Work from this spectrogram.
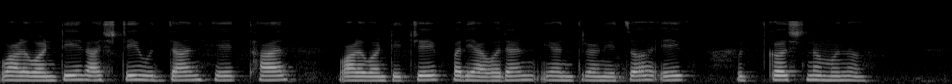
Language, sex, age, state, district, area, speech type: Goan Konkani, female, 18-30, Goa, Canacona, rural, read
